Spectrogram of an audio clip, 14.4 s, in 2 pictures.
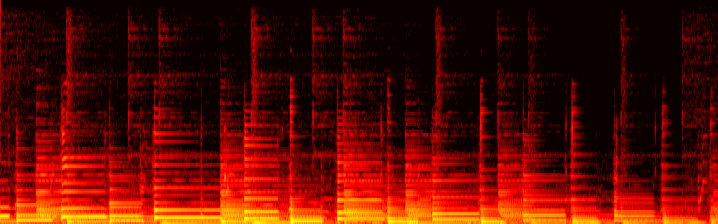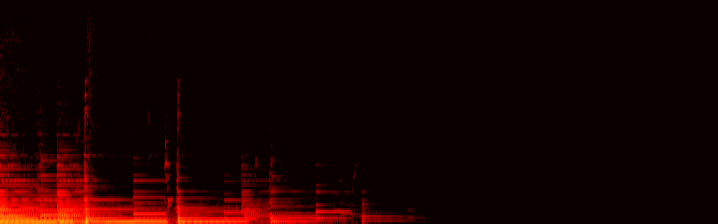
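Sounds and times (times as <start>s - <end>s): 
major 7 chord exercise: 0.0s - 10.2s.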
